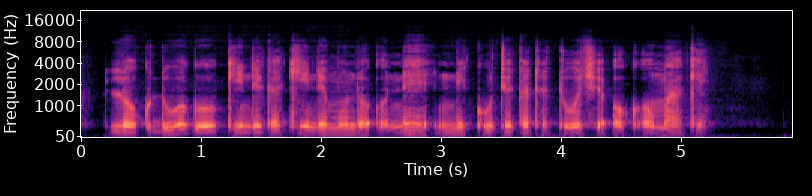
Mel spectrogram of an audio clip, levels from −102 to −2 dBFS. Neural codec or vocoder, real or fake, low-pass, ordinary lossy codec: none; real; 14.4 kHz; AAC, 64 kbps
